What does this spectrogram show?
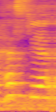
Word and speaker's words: Hestia: called Hestia and everyone's like how do you pronounce that what's Hestia well Hestia is the Greek goddess of Hearth home and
